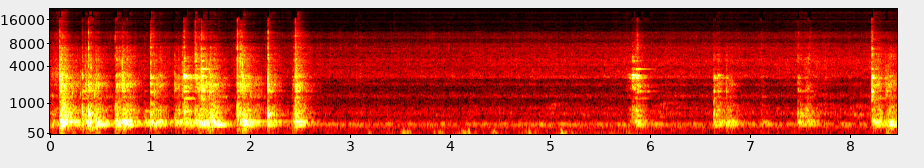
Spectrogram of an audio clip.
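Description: Masala and brinjal being sautéed in a pan: a close, rhythmic scrape-and-stir with a spoon and a soft sizzle, then a quieter simmer broken by a few more stirring scrapes.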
